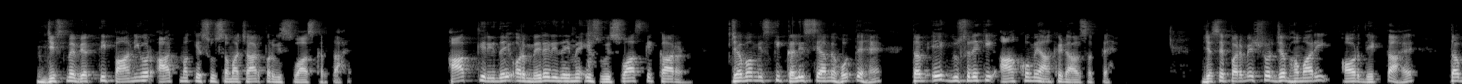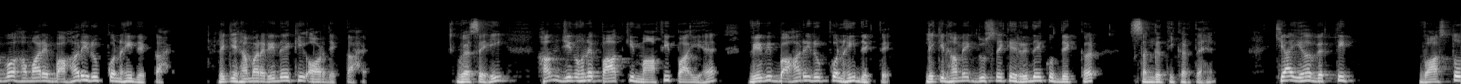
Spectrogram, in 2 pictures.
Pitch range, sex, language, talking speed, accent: 125-170 Hz, male, Hindi, 190 wpm, native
